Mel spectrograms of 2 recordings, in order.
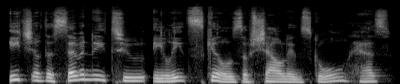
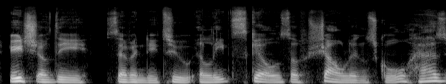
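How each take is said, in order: First: It is read in the reader's plain voice. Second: It is read in a put-on character voice. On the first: The speaker calls it wrong. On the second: The speaker calls it right.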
